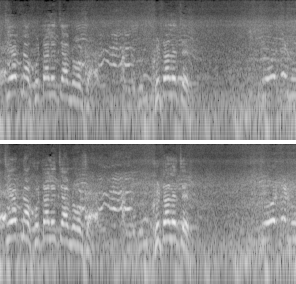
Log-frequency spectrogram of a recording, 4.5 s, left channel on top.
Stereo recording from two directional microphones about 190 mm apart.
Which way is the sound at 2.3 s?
30° right (ahead or behind).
